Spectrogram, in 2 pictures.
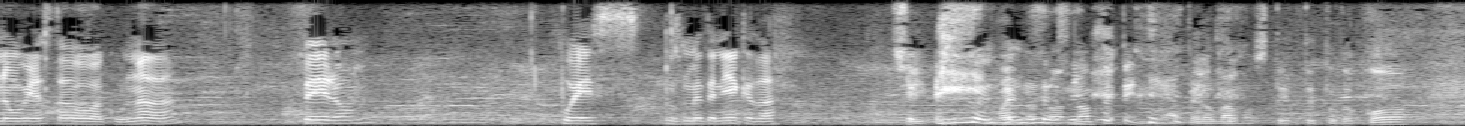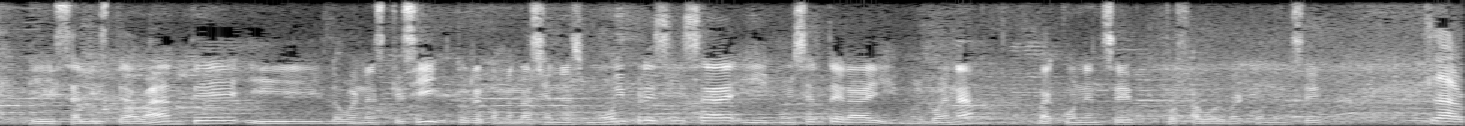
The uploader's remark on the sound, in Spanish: Grabado en un café.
